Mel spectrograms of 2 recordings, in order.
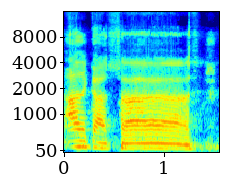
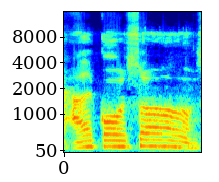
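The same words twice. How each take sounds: First: The vowels are said with an open 'a' sound. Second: The vowels are said with a rounded 'o' sound. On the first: This is how the name is written. "itu tulisannya Al-Qasas" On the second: This is how the name is read aloud. "dibaca Al-Qasas"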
